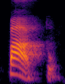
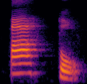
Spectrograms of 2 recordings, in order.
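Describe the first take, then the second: First: Said in the usual way. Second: "pato" split as pa-to; syllable split. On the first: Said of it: "Por exemplo". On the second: Shown as a demonstration. Teacher splits "pato" for students, syllable by syllable. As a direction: divide "pato" into its two syllables, pa-to. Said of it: "Na divisão silábica, eu tenho".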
